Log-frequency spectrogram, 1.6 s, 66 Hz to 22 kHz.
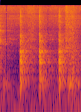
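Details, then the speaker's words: Hunter 3700 air-powered tire changer adding air, with 32 psi the target: three sharp knocks about 0.4 s apart with a hiss of air as the inflation pedal pulses air into the tire. This is normal. "and that's that noise you hear the knock knock knock that's it adding air pressure"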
